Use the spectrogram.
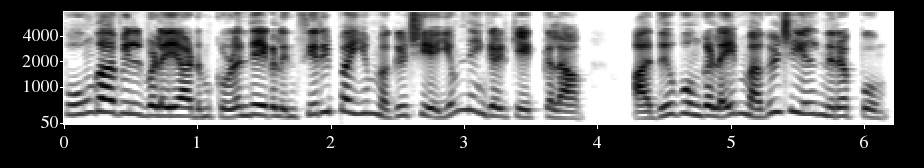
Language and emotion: Tamil, happy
